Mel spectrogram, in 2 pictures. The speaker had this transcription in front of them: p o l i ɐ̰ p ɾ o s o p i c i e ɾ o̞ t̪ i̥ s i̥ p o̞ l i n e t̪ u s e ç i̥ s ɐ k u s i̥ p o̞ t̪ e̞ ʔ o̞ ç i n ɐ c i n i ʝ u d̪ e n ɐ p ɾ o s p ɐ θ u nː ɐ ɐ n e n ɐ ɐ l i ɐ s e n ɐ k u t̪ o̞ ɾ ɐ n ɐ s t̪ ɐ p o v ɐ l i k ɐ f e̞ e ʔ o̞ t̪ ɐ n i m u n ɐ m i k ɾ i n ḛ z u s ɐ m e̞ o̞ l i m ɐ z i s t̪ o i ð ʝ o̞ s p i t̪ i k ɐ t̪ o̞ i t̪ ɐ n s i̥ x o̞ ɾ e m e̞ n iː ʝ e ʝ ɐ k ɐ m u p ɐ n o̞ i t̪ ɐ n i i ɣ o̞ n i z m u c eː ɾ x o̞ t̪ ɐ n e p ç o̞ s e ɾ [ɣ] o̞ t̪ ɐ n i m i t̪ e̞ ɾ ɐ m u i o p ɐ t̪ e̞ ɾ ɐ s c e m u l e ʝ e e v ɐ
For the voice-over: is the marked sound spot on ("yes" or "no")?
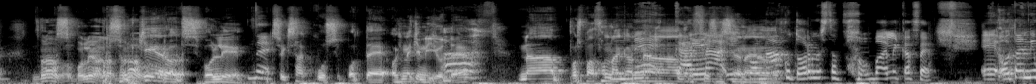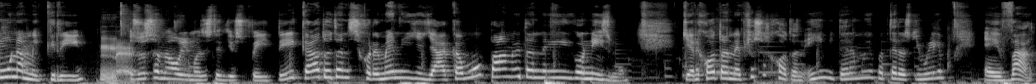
no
